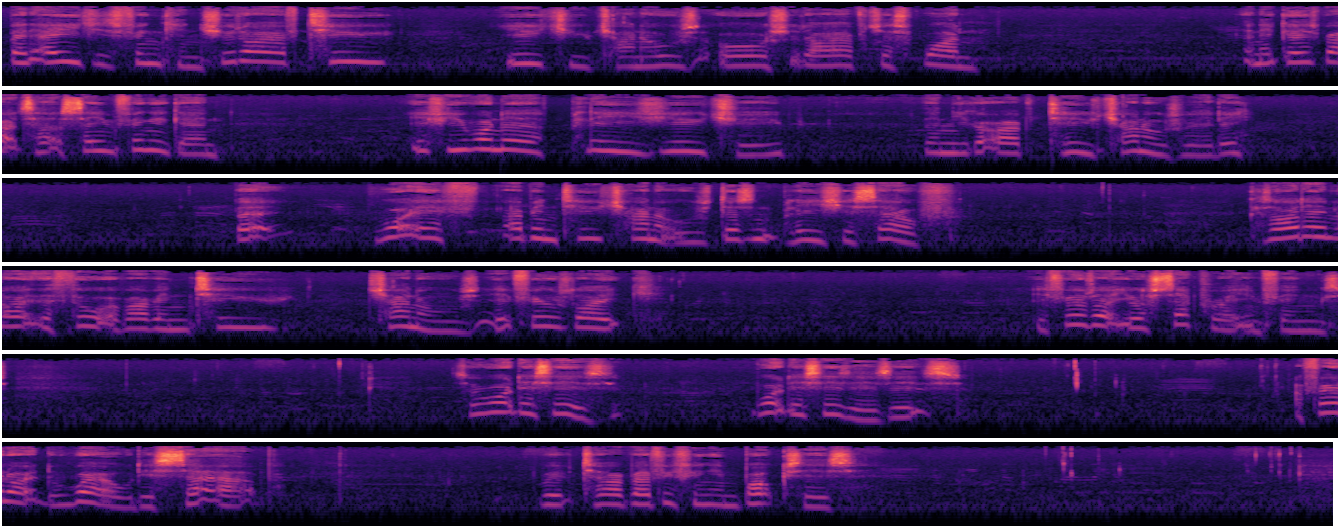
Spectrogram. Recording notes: a Walk and Talk around Devils Point in Plymouth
